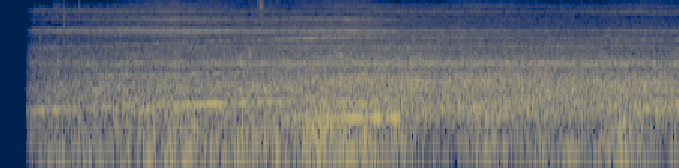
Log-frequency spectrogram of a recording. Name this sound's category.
Sound effects > Vehicles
